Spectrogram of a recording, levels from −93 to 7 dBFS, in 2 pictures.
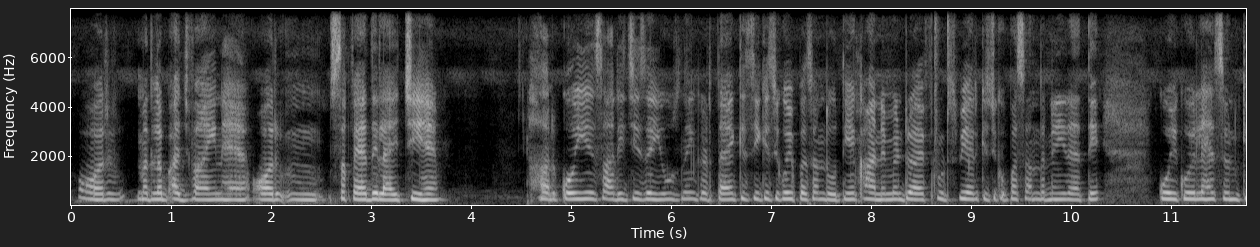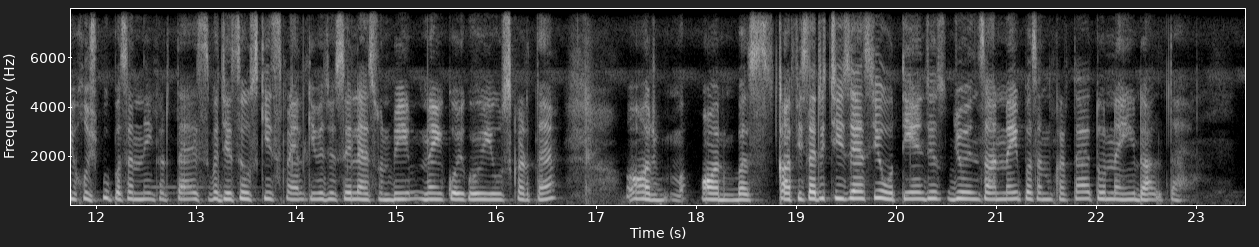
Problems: none marked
